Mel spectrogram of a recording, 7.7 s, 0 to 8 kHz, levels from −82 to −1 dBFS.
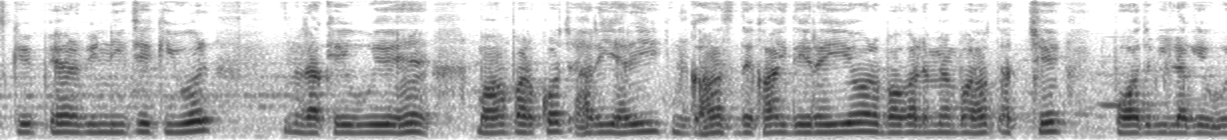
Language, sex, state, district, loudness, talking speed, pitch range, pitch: Hindi, male, Chhattisgarh, Bilaspur, -21 LUFS, 235 wpm, 165-185 Hz, 170 Hz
